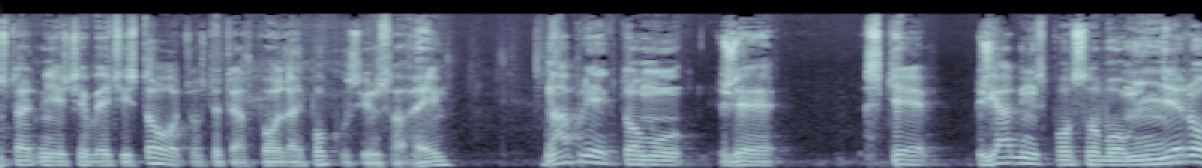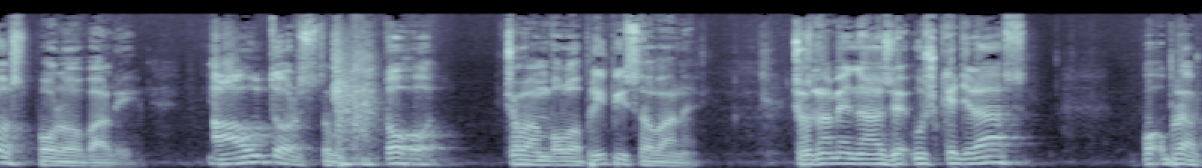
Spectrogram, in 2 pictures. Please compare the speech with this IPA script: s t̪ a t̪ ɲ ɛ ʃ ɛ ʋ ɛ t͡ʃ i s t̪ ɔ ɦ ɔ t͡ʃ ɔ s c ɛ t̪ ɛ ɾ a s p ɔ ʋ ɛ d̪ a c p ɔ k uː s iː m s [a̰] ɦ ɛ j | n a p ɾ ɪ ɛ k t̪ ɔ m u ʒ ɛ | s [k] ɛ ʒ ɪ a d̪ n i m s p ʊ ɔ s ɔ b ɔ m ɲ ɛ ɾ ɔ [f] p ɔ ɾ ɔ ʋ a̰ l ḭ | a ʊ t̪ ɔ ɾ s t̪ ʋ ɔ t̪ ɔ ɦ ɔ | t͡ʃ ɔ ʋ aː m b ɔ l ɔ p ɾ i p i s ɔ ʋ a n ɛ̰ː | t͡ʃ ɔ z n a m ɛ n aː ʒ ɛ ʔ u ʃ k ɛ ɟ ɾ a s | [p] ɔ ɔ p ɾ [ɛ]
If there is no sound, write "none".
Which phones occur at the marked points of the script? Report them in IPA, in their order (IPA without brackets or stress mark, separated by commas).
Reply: a̰, c, s, p, a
